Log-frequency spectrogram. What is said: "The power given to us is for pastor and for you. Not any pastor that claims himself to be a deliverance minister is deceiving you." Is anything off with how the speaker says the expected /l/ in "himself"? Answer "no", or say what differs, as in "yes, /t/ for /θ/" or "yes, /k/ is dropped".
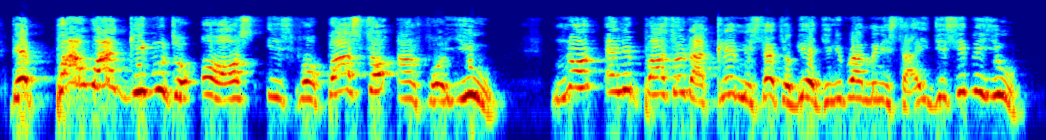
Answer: yes, /l/ is dropped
